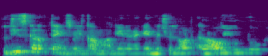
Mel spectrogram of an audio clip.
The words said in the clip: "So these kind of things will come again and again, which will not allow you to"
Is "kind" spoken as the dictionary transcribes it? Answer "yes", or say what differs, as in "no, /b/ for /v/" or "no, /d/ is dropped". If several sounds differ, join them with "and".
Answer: no, /n/ is dropped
